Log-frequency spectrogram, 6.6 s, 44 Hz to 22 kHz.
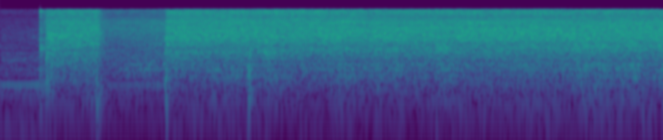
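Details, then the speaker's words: New plasma cutter showing 55 amps, now run directly on 240 V instead of 110 V that caused sputtering: air hiss starts then smooth unbroken cutting hiss, no sputter or dropouts; cutting cleanly. "just to be sure no problem whatsoever so there you go guys"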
